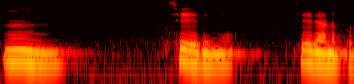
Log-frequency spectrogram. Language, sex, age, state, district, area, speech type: Tamil, female, 45-60, Tamil Nadu, Namakkal, rural, spontaneous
